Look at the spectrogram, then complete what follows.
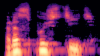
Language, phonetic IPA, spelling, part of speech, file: Russian, [rəspʊˈsʲtʲitʲ], распустить, verb, Ru-распустить.ogg
- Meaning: 1. to dismiss 2. to disband 3. to loosen 4. to let out 5. to dissolve, to melt 6. to unknit 7. to untuck, to let out 8. to allow to get out of hand, to let get out of hand 9. to set afloat, to spread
